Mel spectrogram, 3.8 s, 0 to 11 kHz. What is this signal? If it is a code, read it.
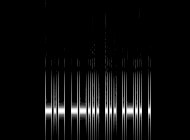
Morse code, heard as a keyed tone, about 28 wpm, 700 Hz. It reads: K7SLE
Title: USA Call Signs Repeated 3x 28wpm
